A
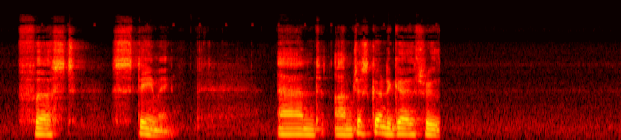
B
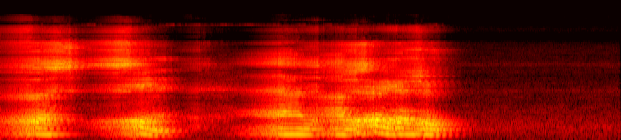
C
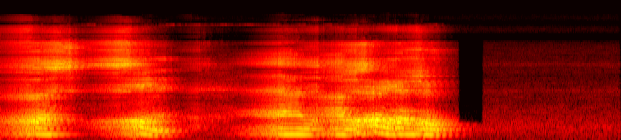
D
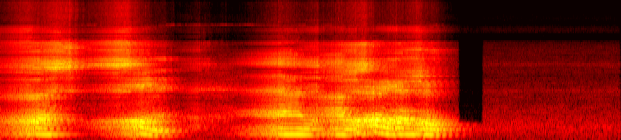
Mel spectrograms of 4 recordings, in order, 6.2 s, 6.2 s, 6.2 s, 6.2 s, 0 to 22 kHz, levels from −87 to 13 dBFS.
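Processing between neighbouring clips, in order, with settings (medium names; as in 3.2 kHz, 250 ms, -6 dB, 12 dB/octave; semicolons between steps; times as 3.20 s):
reverse spectral sustain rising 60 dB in 1.01 s; feedback delay 64 ms, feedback 50%, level -7.5 dB; trim -1 dB
time-frequency box 4.58–4.82 s, 350–8000 Hz -24 dB; trim +3.5 dB
median filter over 3 samples; trim +3 dB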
